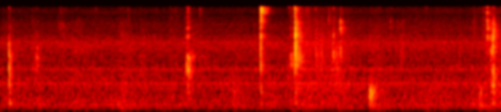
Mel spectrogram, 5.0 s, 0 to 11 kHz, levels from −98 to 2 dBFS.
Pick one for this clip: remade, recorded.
recorded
